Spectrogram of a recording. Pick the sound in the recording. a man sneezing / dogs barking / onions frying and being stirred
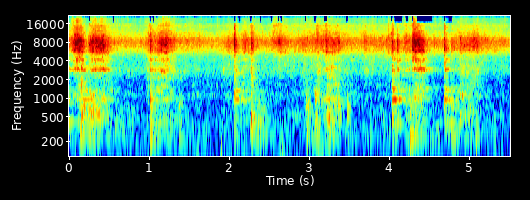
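onions frying and being stirred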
